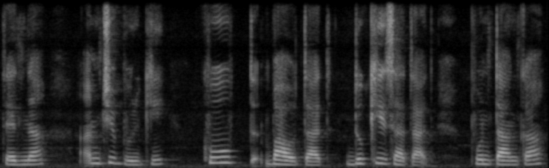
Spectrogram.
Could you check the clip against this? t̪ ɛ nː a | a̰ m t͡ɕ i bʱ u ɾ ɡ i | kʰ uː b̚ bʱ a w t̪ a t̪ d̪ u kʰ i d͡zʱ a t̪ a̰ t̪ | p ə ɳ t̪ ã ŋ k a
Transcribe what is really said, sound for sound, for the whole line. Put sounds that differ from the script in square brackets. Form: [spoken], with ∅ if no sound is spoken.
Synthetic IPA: t̪ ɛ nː a | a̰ m t͡ɕ i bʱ u ɾ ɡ i | kʰ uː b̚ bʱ a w t̪ a t̪ d̪ u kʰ i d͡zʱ a t̪ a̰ t̪ | p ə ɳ t̪ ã ŋ k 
